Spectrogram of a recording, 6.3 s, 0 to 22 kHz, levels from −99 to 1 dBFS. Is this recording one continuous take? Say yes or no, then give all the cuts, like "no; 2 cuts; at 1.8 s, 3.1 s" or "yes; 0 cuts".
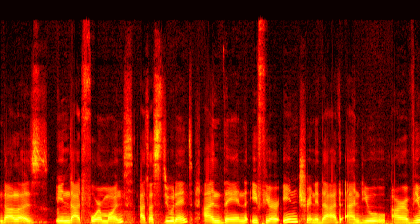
no; 1 cut; at 2.9 s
